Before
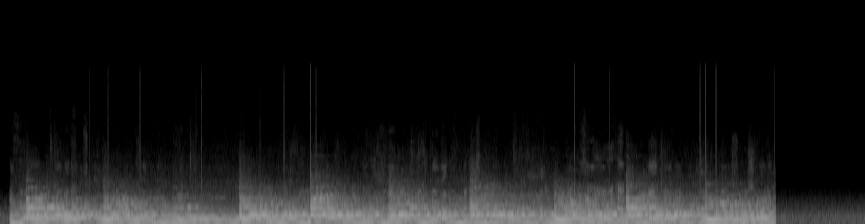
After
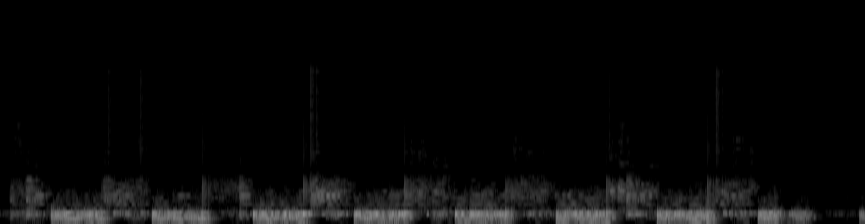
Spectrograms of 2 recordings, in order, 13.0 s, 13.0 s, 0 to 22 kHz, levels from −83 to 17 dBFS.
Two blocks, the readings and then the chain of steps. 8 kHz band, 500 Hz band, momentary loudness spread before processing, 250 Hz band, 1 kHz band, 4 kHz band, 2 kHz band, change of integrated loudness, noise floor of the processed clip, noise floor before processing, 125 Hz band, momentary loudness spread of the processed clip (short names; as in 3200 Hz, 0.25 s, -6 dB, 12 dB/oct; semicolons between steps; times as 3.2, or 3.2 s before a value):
n/a, -16.0 dB, 4 LU, -33.5 dB, -11.5 dB, -10.0 dB, -26.0 dB, -13.5 dB, -72 dBFS, -51 dBFS, under -30 dB, 15 LU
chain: LFO high-pass square 0.66 Hz 680–4200 Hz; doubler 41 ms -13 dB; reverb removal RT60 0.51 s; in parallel at -2 dB: limiter -19 dBFS, peak gain reduction 7 dB; on the sum: bell 96 Hz +8.5 dB 0.45 oct; reverse; compressor 6:1, threshold -29 dBFS, peak gain reduction 13.5 dB; reverse; resonant high shelf 1600 Hz -8 dB, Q 3; fixed phaser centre 1100 Hz, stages 8; resonator bank C#3 minor, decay 0.47 s; echo 90 ms -6.5 dB; reverb removal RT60 0.58 s; gain +16 dB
